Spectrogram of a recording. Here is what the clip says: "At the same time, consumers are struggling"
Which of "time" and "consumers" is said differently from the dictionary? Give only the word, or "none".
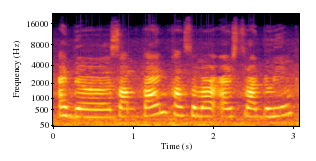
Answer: consumers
